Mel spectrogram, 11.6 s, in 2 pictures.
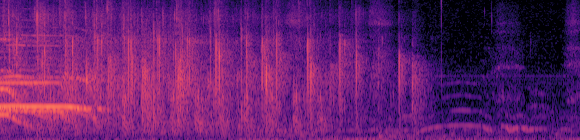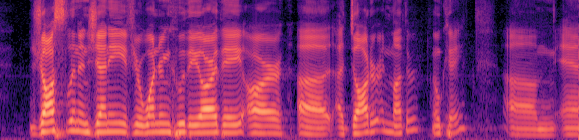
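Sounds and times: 
audience applause at a Thanksgiving Sunday gathering: 0.0 - 4.4
speech: 6.1 - 11.5.

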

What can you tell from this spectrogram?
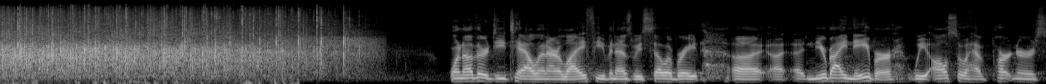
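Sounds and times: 
church congregation applauding a welcomed guest: 0.0 - 3.9
speech: 4.5 - 10.4.

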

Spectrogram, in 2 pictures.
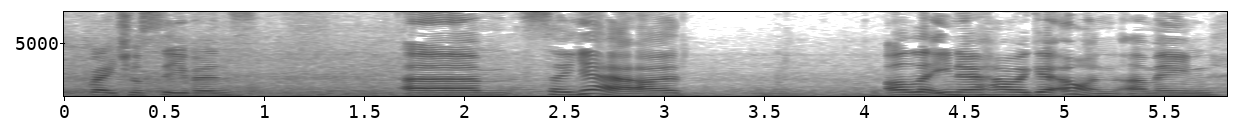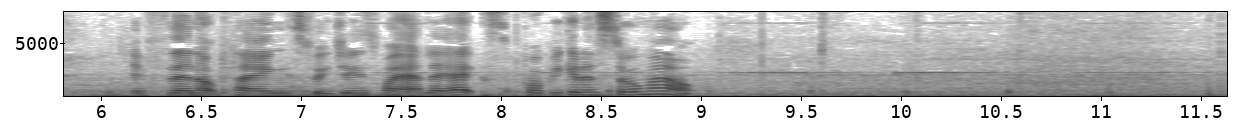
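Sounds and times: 
constant low rumble of traffic: 0.0 - 11.6
speech: 0.2 - 1.1, 1.7 - 3.2, 4.1 - 9.2
boots clomping down a street: 2.7 - 4.8, 5.4 - 11.6.

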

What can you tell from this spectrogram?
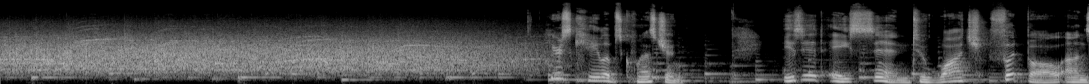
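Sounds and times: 
audience applause: 0.0 - 5.7
speech: 0.3 - 0.6, 5.5 - 10.8.

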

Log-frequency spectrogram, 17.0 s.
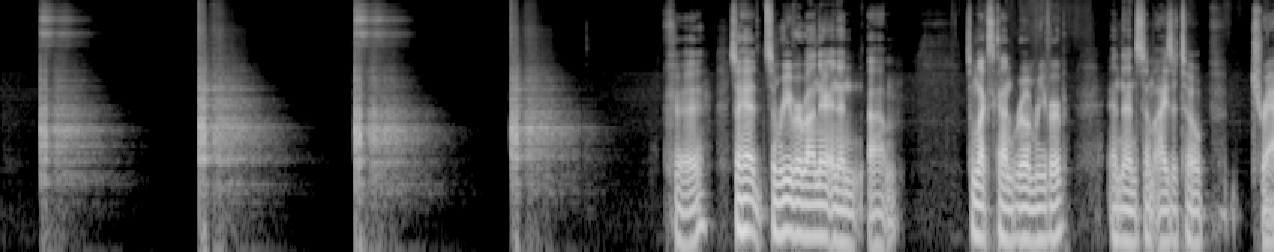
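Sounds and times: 
processed tambourine hits: 0.5 - 1.6, 4.7 - 5.8
speech: 9.0 - 12.0, 12.9 - 16.9.

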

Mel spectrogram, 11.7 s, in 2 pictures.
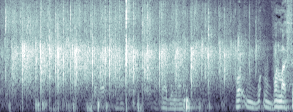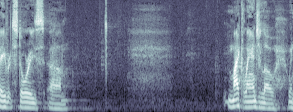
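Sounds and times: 
audience applause: 0.0 - 5.6
speech: 4.7 - 7.3, 10.4 - 11.7.

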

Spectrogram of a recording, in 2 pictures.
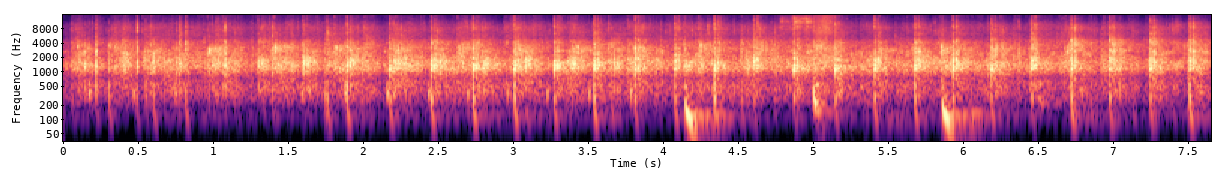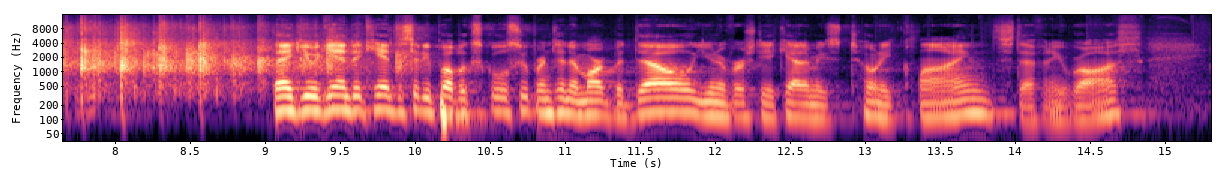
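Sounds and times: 
audience applause for panelists: 0.0 - 9.9
speech: 9.1 - 15.0.

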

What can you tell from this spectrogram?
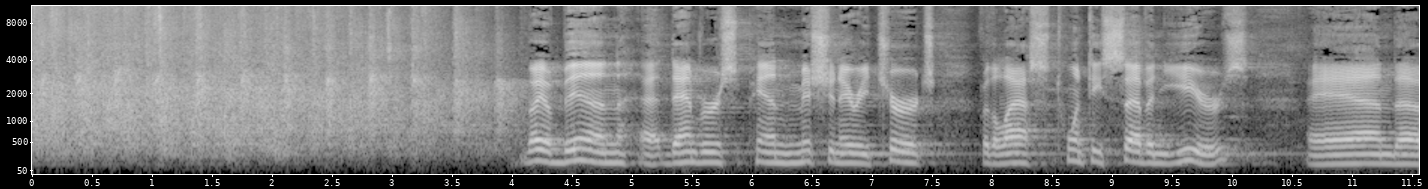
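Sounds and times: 
audience hand clapping: 0.0 - 4.2
speech: 4.1 - 11.5.

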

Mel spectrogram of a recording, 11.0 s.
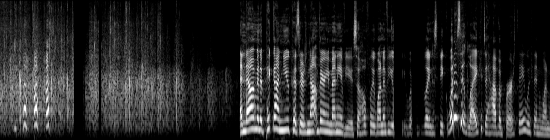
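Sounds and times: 
laughter: 0.0 - 2.6
audience applause: 0.0 - 5.0
speech: 0.4 - 0.8, 4.8 - 10.9.

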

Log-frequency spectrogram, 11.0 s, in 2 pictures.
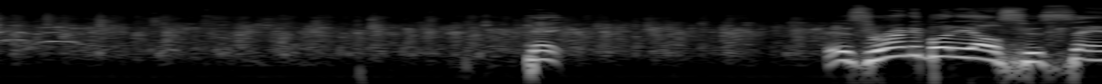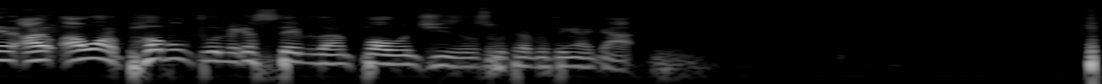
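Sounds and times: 
crowd applauding: 0.0 - 6.9
speech: 2.7 - 3.0, 4.2 - 9.0.

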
